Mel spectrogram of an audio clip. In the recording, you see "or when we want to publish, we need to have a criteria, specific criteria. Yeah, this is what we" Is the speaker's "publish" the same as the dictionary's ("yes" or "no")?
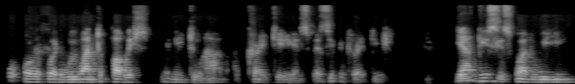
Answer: yes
